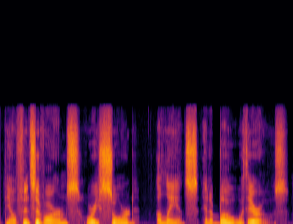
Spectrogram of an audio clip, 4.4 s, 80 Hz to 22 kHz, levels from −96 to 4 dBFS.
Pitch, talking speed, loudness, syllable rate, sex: 105 Hz, 175 wpm, -18 LUFS, 5.1 syllables/s, male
